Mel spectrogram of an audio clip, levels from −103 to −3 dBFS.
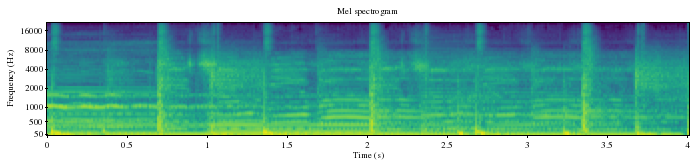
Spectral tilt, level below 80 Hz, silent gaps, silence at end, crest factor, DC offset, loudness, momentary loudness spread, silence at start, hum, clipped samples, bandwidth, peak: -5.5 dB/octave; -18 dBFS; none; 0 s; 16 dB; under 0.1%; -18 LUFS; 4 LU; 0 s; none; under 0.1%; over 20 kHz; 0 dBFS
